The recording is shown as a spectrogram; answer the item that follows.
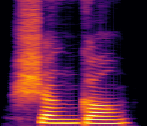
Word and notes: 山冈: shān gāng

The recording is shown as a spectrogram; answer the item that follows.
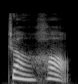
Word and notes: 账号: zhàng hào

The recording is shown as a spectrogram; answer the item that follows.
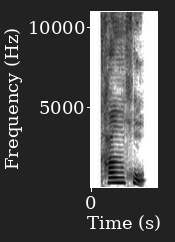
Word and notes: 看护: kān hù

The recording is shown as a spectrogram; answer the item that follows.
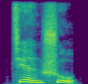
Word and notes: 建树: jiàn shù

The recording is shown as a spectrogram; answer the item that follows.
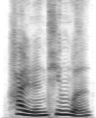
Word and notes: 骇人听闻: hài rén tīng wén

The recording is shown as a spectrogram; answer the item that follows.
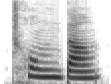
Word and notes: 充当: chōng dāng

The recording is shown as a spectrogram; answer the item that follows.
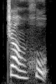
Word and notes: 账户: zhàng hù

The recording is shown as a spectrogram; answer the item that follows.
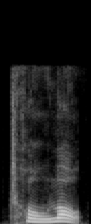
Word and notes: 丑陋: chǒu lòu

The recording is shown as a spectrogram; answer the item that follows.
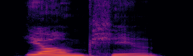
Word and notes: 样品: yàng pǐn

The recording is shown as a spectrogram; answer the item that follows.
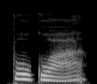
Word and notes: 不管: bù guǎn

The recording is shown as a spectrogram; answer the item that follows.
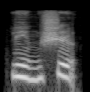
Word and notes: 领事: lǐng shì

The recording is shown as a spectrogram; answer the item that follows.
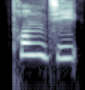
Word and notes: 通缉: tōng jī

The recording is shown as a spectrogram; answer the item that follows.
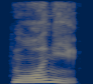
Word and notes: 模拟: mó nǐ

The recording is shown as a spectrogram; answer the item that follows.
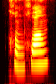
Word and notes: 恐慌: kǒng huāng

